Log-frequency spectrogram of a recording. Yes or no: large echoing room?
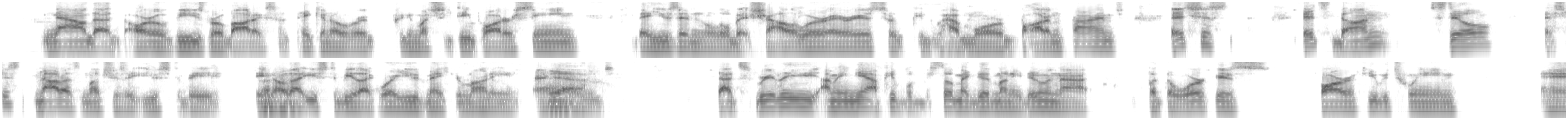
no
